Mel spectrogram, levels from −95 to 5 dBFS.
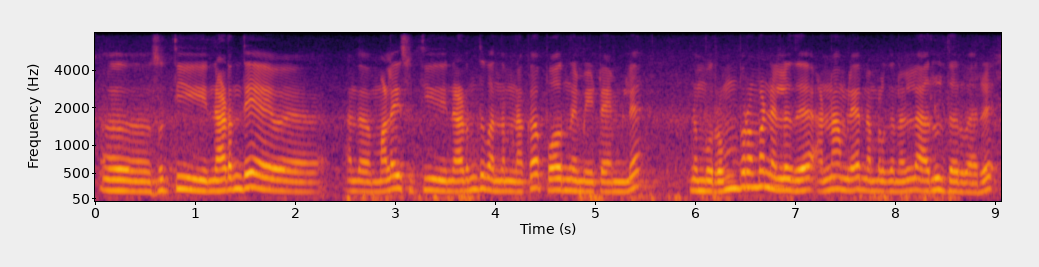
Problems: constant background noise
